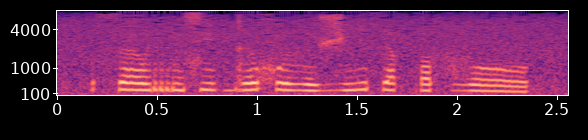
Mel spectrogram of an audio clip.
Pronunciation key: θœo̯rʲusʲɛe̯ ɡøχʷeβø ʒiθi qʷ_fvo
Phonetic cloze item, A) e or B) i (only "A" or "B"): B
